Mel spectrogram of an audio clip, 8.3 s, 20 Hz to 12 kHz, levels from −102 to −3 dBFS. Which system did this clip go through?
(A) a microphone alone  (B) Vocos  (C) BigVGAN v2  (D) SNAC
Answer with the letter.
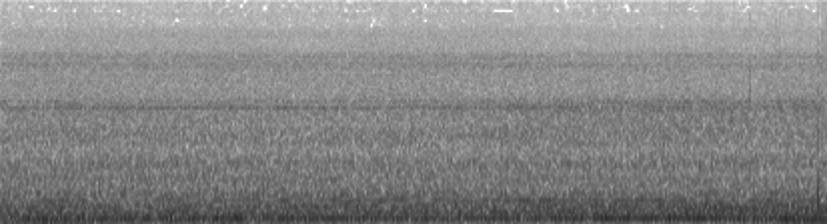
A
